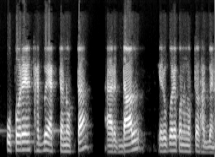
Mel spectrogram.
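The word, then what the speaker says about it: دال: তো এটা হচ্ছে দাল। এই যে হরফটা দাল। হ্যাঁ, এটা স্বাভাবিক উচ্চারণ দাল, দাল।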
